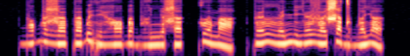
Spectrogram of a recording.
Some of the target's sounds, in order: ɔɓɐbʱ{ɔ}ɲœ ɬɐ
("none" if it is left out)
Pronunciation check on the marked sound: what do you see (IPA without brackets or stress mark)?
ʊ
